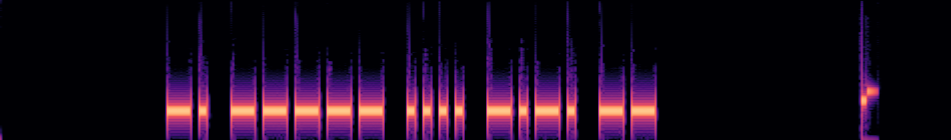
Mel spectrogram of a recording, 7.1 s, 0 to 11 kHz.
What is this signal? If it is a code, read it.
Morse code, heard as a keyed tone, about 20 wpm, 700 Hz. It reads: N0HCM
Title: USA Call Signs - 5 Characters - 4x Character Spacing - 20wpm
